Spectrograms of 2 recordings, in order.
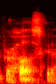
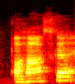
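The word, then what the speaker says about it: Procházka: Yuri Prochazka. That's right. Prochazka, and lost to round 1 knockout Pereira.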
